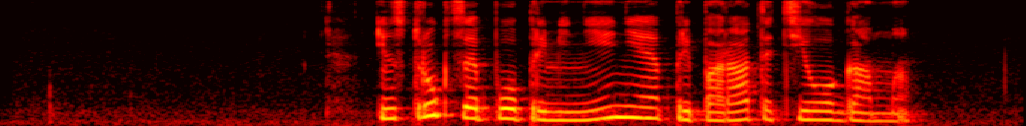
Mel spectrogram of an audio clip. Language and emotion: Russian, neutral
